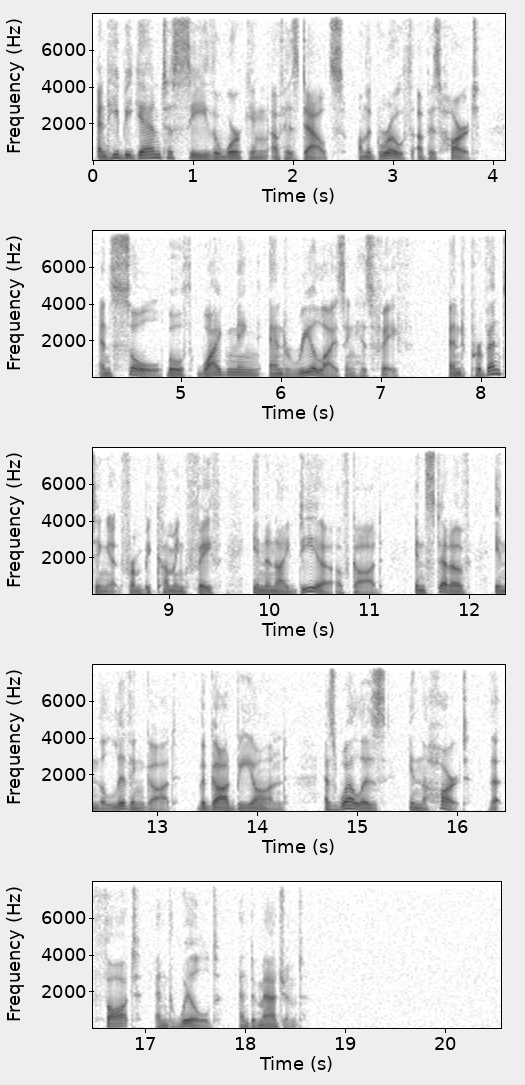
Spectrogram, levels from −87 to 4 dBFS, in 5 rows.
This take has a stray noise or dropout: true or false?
false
